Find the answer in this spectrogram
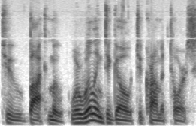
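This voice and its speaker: Very wide pitch swings from a fairly low-pitched man, dry and close with no echo, over a quiet background. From US Midwest, rural Minnesota. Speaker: war volunteer and military veteran. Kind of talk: interview.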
